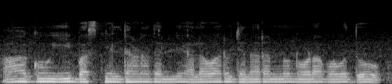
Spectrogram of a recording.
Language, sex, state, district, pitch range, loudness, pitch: Kannada, male, Karnataka, Bangalore, 120-125 Hz, -17 LUFS, 120 Hz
